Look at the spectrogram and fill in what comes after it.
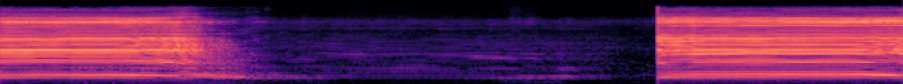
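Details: Cow mooing: a loud harmonic moo cut off after about a second, a quiet stretch with a faint low tone, then another loud moo starting abruptly near the end.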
